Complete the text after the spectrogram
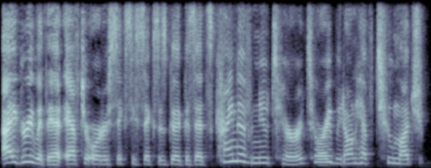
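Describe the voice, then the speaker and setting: A woman's voice: a little high, brisk. A woman hosting a casual live fan discussion, talking informally. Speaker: live stream host.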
